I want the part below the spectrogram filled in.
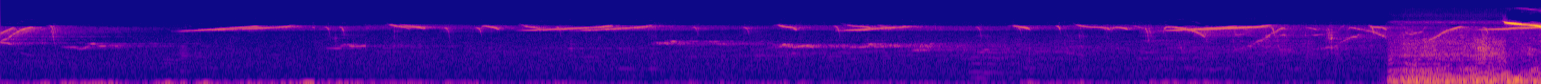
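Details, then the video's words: Small minivet song used as a tutor for oriental magpie-robins: a clean run of high, thin, sliding whistles, some short and some drawn out, with a few softer lower notes. A brief rustle comes at the very end. "SUARA BURUNG KUNIRAN atau MANTENAN KECIL BUAT MASTERAN KACER"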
